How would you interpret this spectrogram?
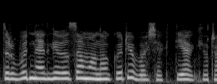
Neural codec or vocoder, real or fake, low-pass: none; real; 7.2 kHz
